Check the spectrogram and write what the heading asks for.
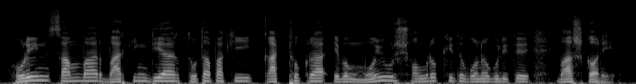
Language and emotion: Bengali, neutral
